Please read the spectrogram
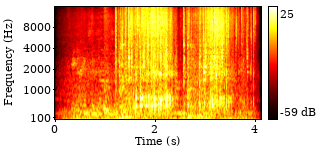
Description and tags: This is a recording of someone dispensing ice from the fountain drink machine at the Coho. I recorded this with a Roland Edirol.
